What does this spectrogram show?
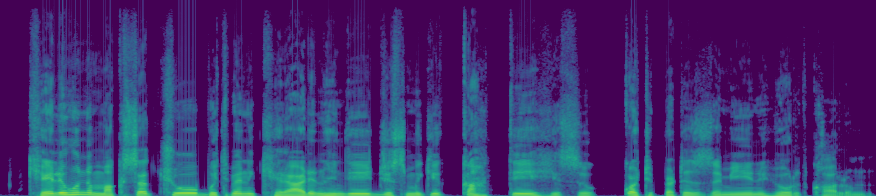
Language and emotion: Kashmiri, neutral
